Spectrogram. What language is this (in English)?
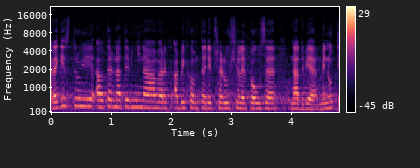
Czech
